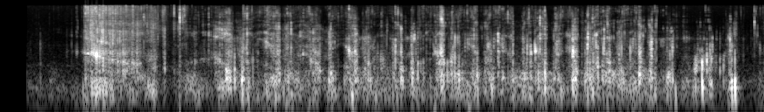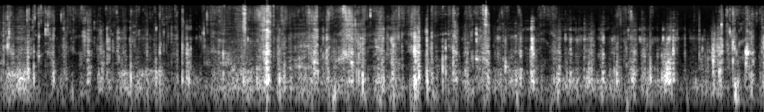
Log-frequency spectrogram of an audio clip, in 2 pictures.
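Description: Close-miked biting and chewing of a breaded, deep-fried cheese pork cutlet, its crisp crust crunching and crackling. It starts about a second in with a loud first bite.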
